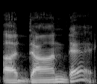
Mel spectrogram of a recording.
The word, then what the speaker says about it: Adande: Jay like me he's got two D's in his last name. Adande.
